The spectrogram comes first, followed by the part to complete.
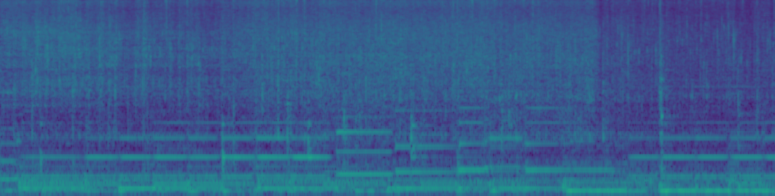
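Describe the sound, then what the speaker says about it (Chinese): Ginger slices and shallots stir-fry in oil in a clay pot over medium heat, giving a steady, close, loud sizzle with faint scraping of stirring throughout, alone with no voices. "改中火炒出香味， 加入干葱头"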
